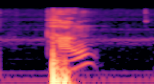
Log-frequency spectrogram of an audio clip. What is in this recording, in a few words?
"peng", Chinese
